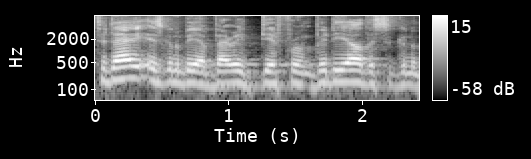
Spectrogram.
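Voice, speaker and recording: His tone dark and mellow, a man speaks with ordinary pitch variation. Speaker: personal trainer. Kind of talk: casual talk to camera.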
